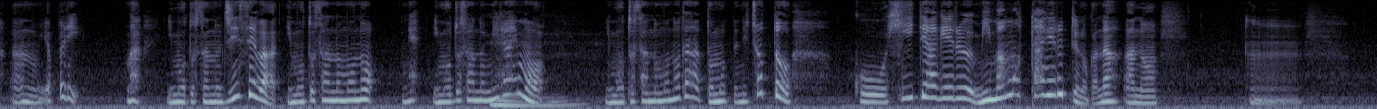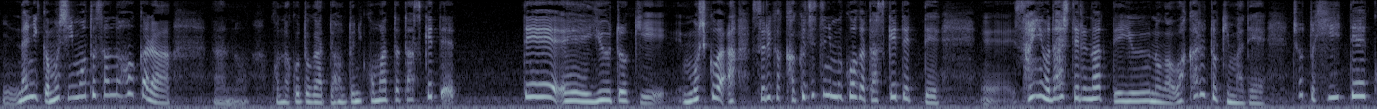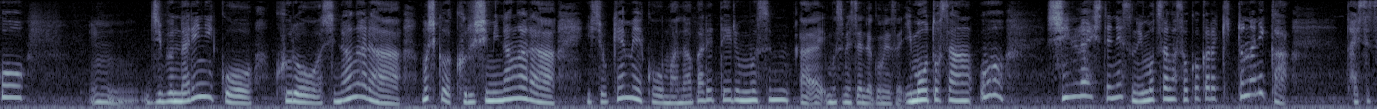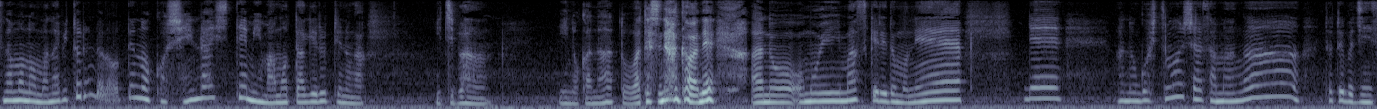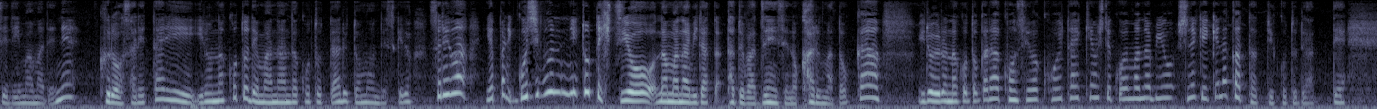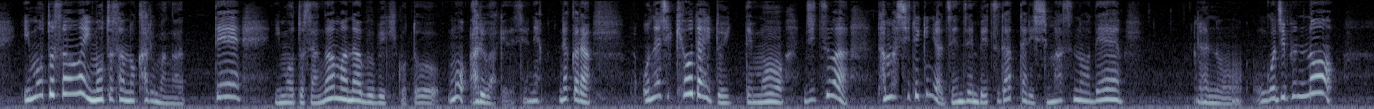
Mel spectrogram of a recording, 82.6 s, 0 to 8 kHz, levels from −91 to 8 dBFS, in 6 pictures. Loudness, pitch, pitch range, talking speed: -31 LUFS, 235 Hz, 195-300 Hz, 345 characters per minute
